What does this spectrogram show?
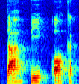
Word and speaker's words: tapioca: the pronunciation here is tapioca tapioca here we have this o sound which is a bit more open making this o sound tapioca another typical food from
